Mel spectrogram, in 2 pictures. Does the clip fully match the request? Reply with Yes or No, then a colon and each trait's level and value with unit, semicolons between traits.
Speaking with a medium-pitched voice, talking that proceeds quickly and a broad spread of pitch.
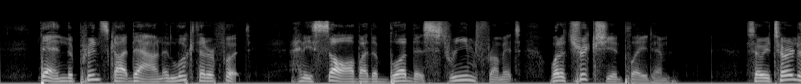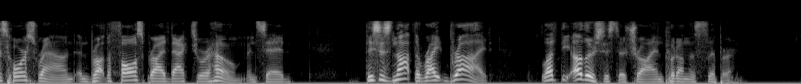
Yes: medium, 145 Hz; fast, 225 wpm; wide, 6.4 semitones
